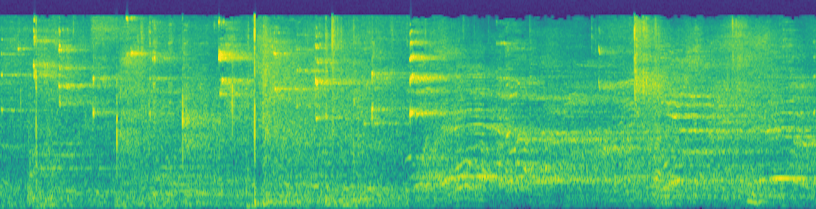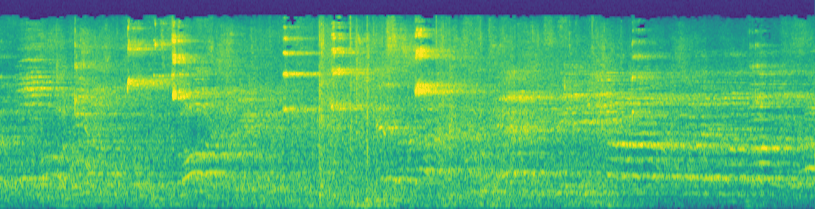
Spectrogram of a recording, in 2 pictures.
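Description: Children's voices shouting and calling, echoing around a large sports hall. Thuds of a football being kicked and bouncing on the wooden floor come a few times a second in the first few seconds.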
